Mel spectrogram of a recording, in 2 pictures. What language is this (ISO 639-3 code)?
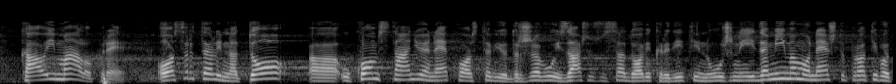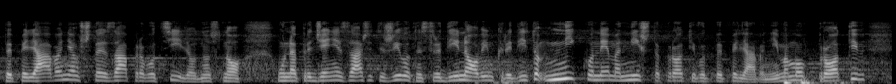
srp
